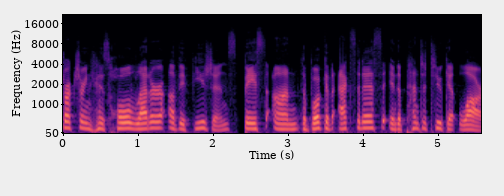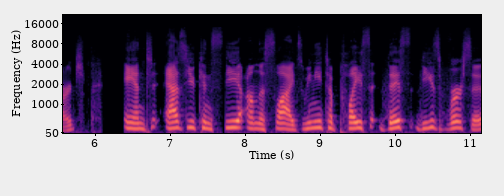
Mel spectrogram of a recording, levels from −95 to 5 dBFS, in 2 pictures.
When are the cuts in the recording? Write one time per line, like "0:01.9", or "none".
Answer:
0:02.3
0:04.4
0:06.9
